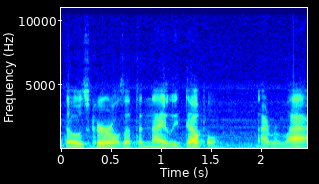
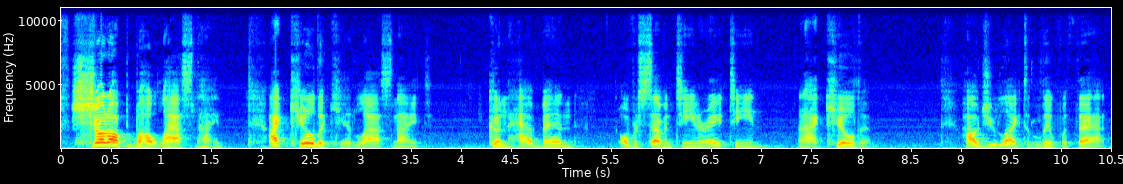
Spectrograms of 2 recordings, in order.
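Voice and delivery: loud, raised, anguished confession; crying outburst; 6 semitones higher, 10 dB louder than usual. A narrator's reading. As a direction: lash out in anguish, close to tears. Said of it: "He was crying".

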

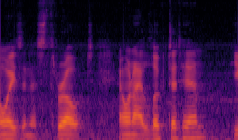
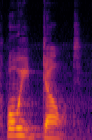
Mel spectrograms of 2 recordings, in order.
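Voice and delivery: louder, sharp and defensive; snapped; 5 semitones higher, 10 dB louder than usual. Acted. Ponyboy snaps at Johnny, embarrassed and defensive. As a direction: snap it back, cutting him off. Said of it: "I snapped".

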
